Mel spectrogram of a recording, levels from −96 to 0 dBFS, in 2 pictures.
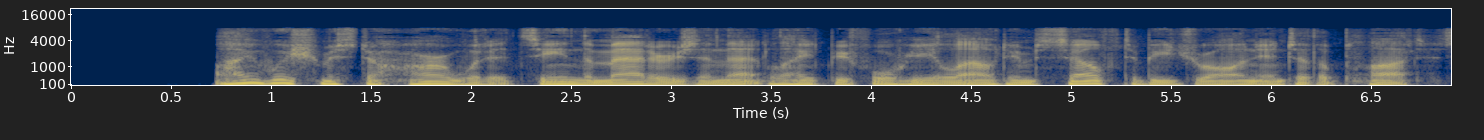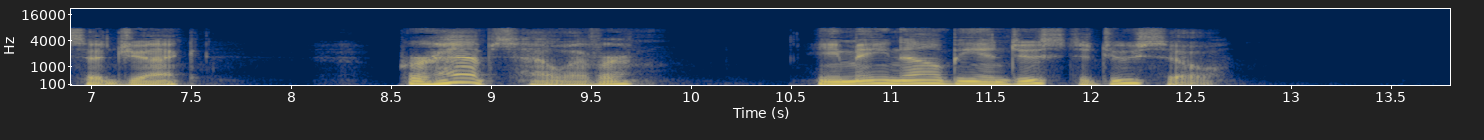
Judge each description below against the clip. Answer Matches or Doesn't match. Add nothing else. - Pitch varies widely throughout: Matches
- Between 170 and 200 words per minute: Doesn't match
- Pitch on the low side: Matches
